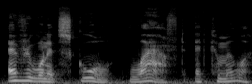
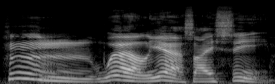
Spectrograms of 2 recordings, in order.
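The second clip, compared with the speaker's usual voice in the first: louder musing doctor on phone; mumbled doctor; 3 semitones higher, 7 dB louder, much slower than usual. Acted. A hint of the doctor mumbling on the phone. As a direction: hum and think aloud. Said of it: "Doctor Bumble mumbled".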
